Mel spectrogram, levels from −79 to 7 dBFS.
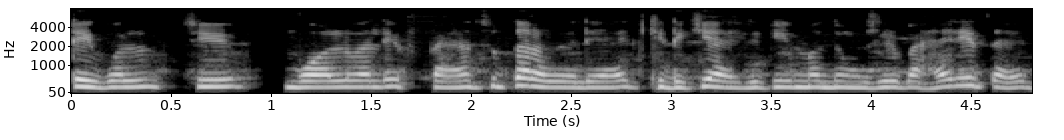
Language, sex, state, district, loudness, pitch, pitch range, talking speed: Marathi, male, Maharashtra, Chandrapur, -16 LUFS, 225 Hz, 215-245 Hz, 150 wpm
